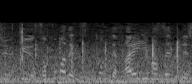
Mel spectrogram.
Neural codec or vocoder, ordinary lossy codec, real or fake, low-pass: none; none; real; 7.2 kHz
